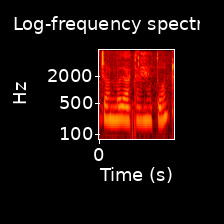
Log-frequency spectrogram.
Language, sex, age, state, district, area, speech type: Bengali, female, 30-45, West Bengal, Dakshin Dinajpur, urban, spontaneous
